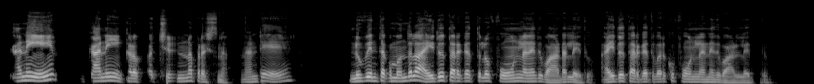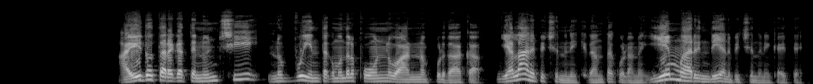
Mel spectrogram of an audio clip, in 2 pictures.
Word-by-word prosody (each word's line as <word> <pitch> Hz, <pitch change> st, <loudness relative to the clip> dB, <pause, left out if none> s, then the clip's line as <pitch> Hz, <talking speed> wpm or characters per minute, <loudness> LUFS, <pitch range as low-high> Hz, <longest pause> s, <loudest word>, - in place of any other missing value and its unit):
కానీ, 185 Hz, +3 st, +4 dB, 0.6 s
కానీ, 155 Hz, +3 st, +4 dB
ఇక్కడ 140 Hz, 0 st, -1 dB
ఒక -, -, -10 dB
చిన్న 155 Hz, 0 st, -4 dB
ప్రశ్న. 115 Hz, -4 st, -4 dB, 0.3 s
అంటే 130 Hz, +7 st, -5 dB, 0.9 s
నువ్వు 155 Hz, +4 st, +1 dB
ఇంతకు 165 Hz, -2 st, -1 dB
ముందల 185 Hz, +6 st, +1 dB
ఐదో 175 Hz, +7 st, +1 dB
తరగతిలో 160 Hz, 0 st, -1 dB
ఫోన్‌లు 140 Hz, +1 st, -1 dB
అనేది 145 Hz, +1 st, -1 dB
వాడలేదు. 100 Hz, +4 st, -3 dB, 0.2 s
ఐదో 150 Hz, -, 0 dB
తరగతి 130 Hz, 0 st, -1 dB
వరకు 140 Hz, +5 st, -10 dB
ఫోన్‌లనేది 115 Hz, -4 st, -4 dB
వాడలేదు. 85 Hz, -1 st, -10 dB, 1.8 s
ఐదో 210 Hz, +2 st, +6 dB
తరగతి 165 Hz, -3 st, +5 dB
నుంచి 185 Hz, +7 st, +1 dB, 0.4 s
నువ్వు 150 Hz, +5 st, -3 dB
ఇంతకు 145 Hz, -1 st, -3 dB
ముందల 155 Hz, +3 st, 0 dB
ఫోన్‌లు 140 Hz, 0 st, -1 dB
వాడనప్పుడు 115 Hz, -2 st, -2 dB
దాకా 105 Hz, +1 st, -2 dB, 0.4 s
ఎలా -, -, +7 dB
అనిపిచ్చింది 100 Hz, -, -3 dB
నీకు 95 Hz, -, -12 dB
ఇదంతా 100 Hz, 0 st, -5 dB
కూడాను? 95 Hz, -1 st, -8 dB, 0.2 s
ఏం 235 Hz, -, +7 dB
మారింది 140 Hz, -6 st, +3 dB
అనిపిచ్చింది 100 Hz, -6 st, -8 dB
నీకైతే? 85 Hz, -, -12 dB
140 Hz, 140 wpm, -24 LUFS, 115-160 Hz, 1.8 s, ఎలా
